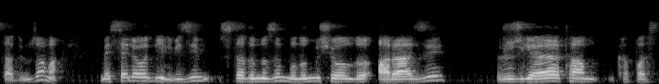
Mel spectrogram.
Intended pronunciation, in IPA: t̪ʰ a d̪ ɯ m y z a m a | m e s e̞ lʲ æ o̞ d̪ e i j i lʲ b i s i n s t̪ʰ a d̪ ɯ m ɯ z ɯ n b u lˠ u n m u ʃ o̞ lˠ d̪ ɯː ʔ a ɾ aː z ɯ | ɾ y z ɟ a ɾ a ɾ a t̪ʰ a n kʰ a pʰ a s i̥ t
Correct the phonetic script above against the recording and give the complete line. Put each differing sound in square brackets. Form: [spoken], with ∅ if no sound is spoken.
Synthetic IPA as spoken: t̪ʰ a d̪ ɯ m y z a m a | m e s e̞ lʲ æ o̞ d̪ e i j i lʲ b i [z] i [m] s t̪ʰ a d̪ ɯ m ɯ z ɯ n b u lˠ u n m u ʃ o̞ lˠ d̪ [uː] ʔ a ɾ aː z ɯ | ɾ y z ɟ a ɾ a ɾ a t̪ʰ a [m] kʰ a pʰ a s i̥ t

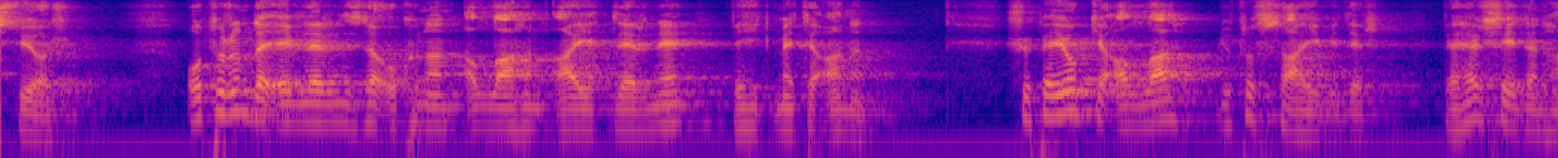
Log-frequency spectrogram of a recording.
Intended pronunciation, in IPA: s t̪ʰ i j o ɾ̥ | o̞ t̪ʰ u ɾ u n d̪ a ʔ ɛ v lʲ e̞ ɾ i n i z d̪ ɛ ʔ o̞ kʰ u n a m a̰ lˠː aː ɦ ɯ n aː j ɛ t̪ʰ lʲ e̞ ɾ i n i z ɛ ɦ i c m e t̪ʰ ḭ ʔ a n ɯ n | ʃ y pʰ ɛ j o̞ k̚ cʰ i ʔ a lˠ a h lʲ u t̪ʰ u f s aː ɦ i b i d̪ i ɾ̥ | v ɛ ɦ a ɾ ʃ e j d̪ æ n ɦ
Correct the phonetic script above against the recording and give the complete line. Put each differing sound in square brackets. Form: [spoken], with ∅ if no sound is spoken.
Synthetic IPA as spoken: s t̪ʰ i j o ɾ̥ | o̞ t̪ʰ u ɾ u n d̪ a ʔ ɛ v lʲ e̞ ɾ i n i z d̪ ɛ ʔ o̞ kʰ u n a [n] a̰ lˠː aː ɦ ɯ n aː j ɛ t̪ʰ lʲ e̞ ɾ i n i [v] ɛ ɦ i c m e t̪ʰ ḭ ʔ a n ɯ n | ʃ y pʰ ɛ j o̞ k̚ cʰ i ʔ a [lˠː] a h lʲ u t̪ʰ u f s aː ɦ i b i d̪ i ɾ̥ | v ɛ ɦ [æ] ɾ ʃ e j d̪ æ n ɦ

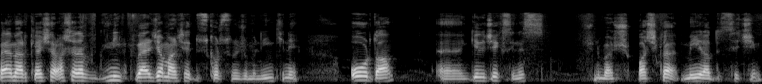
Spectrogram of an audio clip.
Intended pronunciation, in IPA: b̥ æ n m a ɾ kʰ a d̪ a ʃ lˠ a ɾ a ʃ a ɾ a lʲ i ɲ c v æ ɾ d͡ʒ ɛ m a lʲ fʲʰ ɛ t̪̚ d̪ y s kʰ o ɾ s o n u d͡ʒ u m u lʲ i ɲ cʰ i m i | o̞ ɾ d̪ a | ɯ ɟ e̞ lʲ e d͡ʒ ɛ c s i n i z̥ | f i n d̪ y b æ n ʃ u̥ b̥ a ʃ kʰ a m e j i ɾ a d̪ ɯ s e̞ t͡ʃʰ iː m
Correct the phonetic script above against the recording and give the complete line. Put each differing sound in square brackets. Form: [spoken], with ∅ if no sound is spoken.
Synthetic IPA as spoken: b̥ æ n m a ɾ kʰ a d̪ a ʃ lˠ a ɾ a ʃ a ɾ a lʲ i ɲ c v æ ɾ d͡ʒ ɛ m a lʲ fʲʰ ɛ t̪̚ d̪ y s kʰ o ɾ s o n u d͡ʒ u m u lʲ i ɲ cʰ i [n] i | o̞ ɾ d̪ a | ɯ ɟ e̞ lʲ e d͡ʒ ɛ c s i n i z̥ | [ʃ] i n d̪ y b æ n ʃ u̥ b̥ a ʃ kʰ a m e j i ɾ a d̪ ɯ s e̞ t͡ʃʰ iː m

